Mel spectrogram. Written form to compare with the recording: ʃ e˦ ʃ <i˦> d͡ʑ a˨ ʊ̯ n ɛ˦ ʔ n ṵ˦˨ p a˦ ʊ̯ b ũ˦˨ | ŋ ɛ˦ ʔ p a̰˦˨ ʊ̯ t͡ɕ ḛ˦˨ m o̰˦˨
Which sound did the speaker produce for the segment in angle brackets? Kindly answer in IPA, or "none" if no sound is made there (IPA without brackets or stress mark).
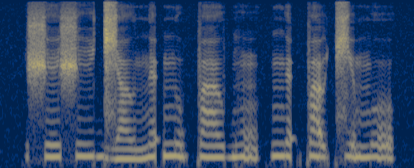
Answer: i˦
